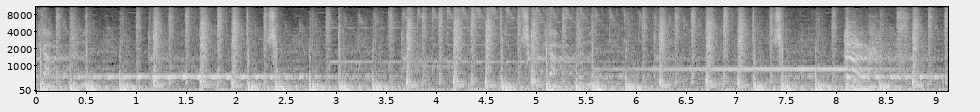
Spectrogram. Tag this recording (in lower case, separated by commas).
music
